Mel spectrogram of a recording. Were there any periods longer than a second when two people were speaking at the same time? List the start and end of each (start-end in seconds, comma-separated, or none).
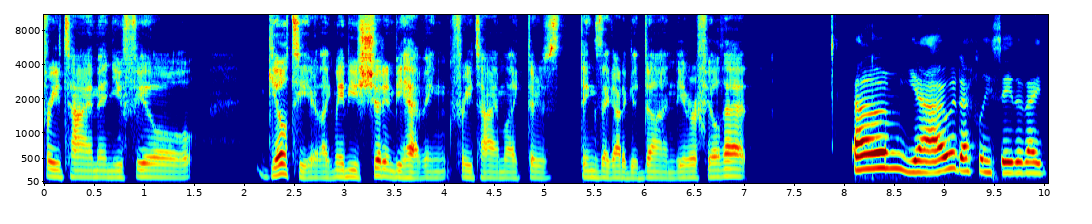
none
